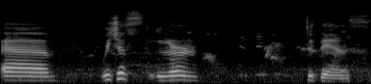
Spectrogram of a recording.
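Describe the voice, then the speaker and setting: A woman with a Spanish accent and lively intonation at a very slow pace. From Venezuela. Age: 50s. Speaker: TV show host and dancer. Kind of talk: interview.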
